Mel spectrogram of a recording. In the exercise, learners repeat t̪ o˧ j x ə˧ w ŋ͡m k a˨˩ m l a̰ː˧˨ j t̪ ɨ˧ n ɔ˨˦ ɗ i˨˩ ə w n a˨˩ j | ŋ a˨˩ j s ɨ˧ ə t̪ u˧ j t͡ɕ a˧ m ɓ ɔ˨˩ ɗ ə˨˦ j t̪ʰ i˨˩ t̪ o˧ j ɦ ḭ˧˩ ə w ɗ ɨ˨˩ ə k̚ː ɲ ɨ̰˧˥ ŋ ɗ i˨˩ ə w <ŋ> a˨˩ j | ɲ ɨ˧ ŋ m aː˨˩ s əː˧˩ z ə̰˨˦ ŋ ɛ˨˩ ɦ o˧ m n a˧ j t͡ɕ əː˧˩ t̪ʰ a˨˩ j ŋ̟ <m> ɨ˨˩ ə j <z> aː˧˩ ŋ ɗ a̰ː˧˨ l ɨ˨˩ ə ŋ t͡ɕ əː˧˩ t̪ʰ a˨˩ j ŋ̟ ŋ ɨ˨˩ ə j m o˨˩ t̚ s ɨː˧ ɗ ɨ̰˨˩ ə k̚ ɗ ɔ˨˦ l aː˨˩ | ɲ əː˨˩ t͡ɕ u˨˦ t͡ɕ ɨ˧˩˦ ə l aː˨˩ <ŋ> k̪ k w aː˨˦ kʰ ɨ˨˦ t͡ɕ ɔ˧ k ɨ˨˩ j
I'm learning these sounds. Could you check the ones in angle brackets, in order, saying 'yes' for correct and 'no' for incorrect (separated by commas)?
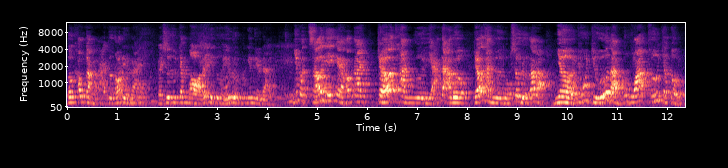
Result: no, no, yes, no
